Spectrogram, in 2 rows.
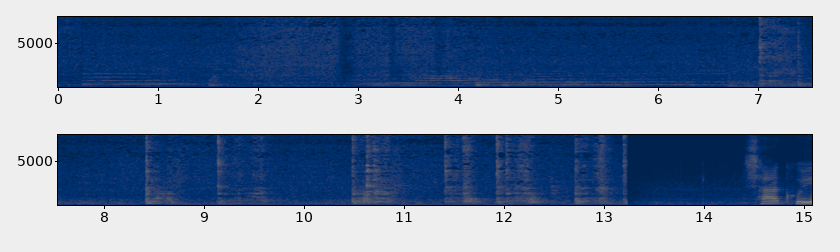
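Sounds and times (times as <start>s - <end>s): greens sizzling in oil: 0.0s - 13.3s
metal spatula scraping pan: 7.0s - 7.6s, 8.4s - 9.8s, 10.4s - 13.3s.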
